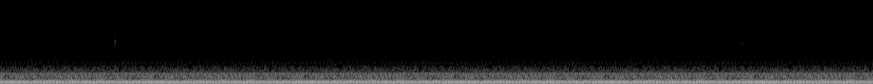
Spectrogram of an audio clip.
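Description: A car engine hums steadily at low pace.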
